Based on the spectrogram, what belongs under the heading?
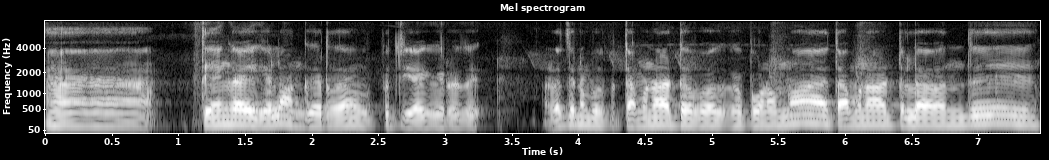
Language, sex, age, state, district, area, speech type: Tamil, male, 30-45, Tamil Nadu, Cuddalore, rural, spontaneous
